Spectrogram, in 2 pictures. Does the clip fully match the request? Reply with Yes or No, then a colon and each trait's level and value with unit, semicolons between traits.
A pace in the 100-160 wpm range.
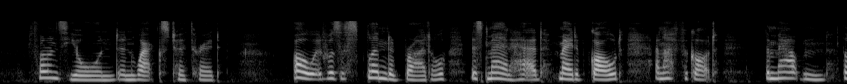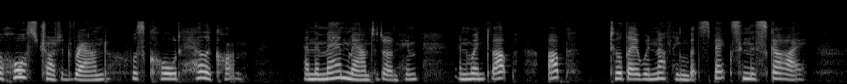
No: average, 175 wpm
